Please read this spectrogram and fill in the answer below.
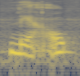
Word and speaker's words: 了: When used as a complement word, it is pronounced "le ao" "le ao" in the third tone.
